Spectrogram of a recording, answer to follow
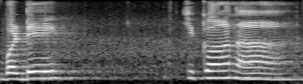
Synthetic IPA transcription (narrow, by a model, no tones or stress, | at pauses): bəɖe | t͡ʃikəna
